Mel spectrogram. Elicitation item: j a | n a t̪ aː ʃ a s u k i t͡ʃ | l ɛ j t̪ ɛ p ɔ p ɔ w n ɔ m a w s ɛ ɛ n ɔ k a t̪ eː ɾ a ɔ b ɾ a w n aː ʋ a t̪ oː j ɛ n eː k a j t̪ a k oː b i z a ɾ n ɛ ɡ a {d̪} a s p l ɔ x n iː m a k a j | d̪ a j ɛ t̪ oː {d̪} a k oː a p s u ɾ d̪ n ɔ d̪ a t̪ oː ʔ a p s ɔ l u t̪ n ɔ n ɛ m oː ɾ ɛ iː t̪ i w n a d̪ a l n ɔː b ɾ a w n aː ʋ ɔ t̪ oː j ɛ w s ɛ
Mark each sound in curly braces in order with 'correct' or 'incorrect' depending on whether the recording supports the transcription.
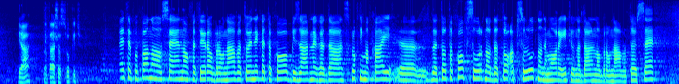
correct, incorrect: t̪

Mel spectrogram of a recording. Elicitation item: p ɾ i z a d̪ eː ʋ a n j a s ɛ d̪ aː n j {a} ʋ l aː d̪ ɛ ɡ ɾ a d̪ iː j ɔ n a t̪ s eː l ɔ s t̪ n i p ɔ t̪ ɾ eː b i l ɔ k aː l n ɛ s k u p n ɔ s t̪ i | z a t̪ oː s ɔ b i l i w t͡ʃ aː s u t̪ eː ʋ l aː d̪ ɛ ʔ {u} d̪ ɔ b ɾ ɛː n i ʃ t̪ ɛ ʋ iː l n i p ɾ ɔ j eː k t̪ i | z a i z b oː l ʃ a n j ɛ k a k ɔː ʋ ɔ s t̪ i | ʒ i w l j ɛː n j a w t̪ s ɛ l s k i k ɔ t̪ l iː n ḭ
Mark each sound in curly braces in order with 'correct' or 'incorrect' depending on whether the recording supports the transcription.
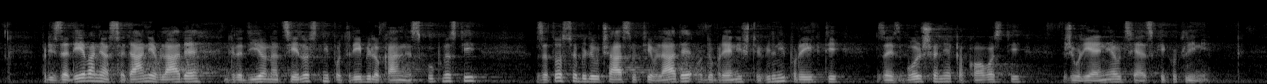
incorrect: ɛ, incorrect: ɔ

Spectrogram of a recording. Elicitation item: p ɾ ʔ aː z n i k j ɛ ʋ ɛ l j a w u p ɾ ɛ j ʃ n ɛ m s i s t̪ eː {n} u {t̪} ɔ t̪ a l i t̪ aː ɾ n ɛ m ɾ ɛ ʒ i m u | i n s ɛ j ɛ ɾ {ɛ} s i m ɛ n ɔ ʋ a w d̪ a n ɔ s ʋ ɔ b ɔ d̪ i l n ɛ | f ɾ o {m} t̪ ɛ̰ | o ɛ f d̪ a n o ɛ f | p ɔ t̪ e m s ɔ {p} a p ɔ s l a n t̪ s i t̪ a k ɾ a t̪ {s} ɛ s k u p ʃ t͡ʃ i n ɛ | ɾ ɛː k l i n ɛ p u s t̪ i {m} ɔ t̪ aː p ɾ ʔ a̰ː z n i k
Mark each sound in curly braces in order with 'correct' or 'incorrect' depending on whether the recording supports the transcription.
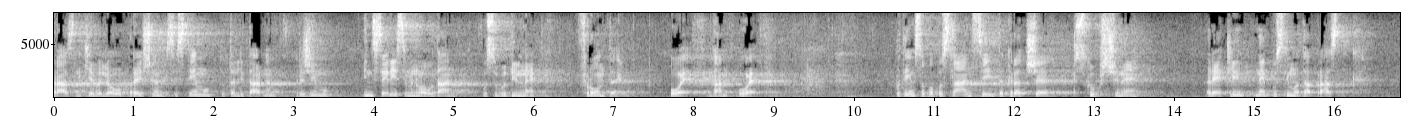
incorrect: m, correct, incorrect: e, incorrect: n, correct, incorrect: ʃ, correct

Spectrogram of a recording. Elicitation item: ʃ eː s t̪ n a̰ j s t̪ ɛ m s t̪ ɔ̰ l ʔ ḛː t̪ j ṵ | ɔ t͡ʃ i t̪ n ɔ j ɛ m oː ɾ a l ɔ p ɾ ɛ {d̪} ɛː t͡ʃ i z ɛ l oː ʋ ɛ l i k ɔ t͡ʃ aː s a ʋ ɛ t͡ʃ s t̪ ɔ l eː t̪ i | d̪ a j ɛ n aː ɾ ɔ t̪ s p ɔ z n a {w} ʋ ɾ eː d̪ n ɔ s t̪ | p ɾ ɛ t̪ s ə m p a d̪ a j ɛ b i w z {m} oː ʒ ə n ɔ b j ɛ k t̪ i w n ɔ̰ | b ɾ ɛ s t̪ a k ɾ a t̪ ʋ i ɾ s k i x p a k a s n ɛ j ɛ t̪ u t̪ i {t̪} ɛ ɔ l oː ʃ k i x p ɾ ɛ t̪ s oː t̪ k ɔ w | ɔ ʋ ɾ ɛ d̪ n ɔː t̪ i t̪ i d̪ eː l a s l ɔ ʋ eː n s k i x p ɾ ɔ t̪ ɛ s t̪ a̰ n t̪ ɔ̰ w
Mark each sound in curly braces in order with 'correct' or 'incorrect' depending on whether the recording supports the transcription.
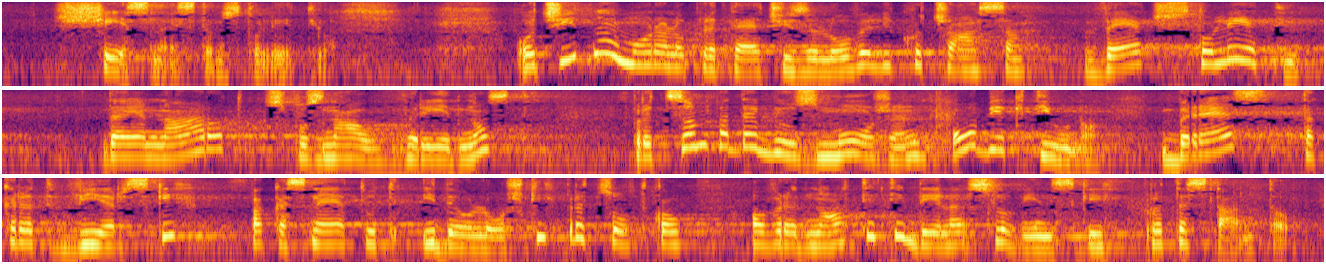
incorrect: t̪, correct, correct, incorrect: d̪

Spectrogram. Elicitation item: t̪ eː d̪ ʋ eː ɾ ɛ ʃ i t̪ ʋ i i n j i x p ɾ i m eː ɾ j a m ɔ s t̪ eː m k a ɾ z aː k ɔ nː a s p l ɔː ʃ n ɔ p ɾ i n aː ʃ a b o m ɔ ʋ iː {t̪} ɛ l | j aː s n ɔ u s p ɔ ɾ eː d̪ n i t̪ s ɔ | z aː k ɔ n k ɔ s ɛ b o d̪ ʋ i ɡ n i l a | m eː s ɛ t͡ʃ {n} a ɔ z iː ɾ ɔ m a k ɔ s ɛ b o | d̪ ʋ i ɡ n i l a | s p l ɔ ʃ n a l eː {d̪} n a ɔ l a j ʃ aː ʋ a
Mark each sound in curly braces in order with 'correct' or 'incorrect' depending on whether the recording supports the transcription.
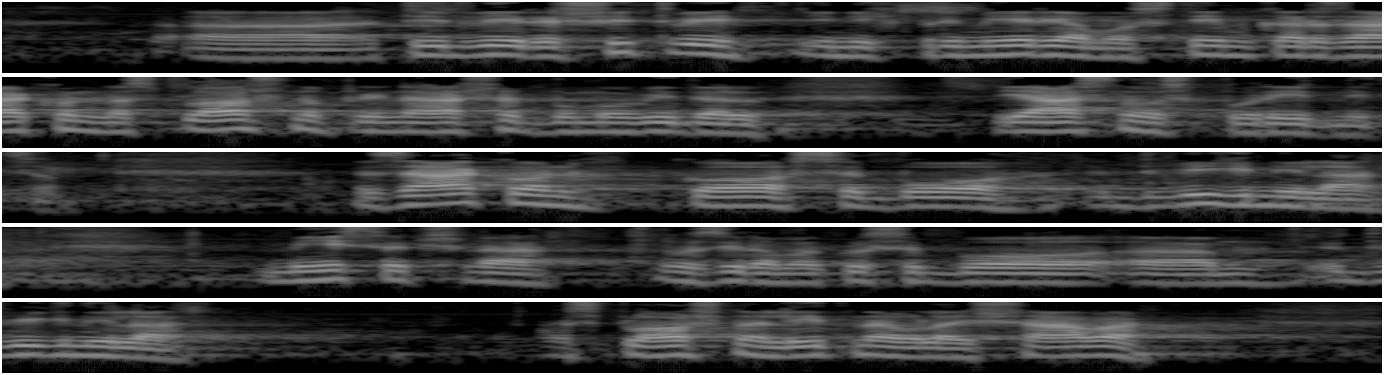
incorrect: d̪, correct, incorrect: t̪

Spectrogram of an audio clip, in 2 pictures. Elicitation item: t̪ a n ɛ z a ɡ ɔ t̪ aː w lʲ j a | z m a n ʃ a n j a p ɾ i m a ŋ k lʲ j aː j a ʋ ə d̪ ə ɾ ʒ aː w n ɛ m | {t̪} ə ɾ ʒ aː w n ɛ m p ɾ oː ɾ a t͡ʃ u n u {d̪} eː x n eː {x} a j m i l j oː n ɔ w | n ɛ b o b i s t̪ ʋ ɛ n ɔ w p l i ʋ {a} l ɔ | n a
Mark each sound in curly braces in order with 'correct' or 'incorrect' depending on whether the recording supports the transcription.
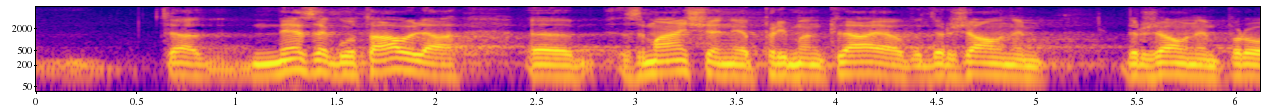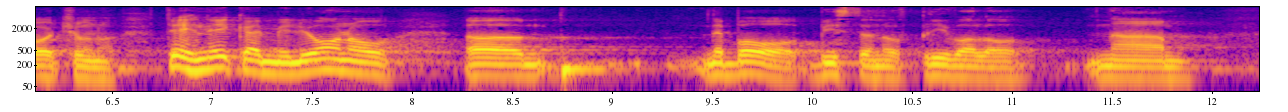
incorrect: d̪, incorrect: t̪, incorrect: k, correct

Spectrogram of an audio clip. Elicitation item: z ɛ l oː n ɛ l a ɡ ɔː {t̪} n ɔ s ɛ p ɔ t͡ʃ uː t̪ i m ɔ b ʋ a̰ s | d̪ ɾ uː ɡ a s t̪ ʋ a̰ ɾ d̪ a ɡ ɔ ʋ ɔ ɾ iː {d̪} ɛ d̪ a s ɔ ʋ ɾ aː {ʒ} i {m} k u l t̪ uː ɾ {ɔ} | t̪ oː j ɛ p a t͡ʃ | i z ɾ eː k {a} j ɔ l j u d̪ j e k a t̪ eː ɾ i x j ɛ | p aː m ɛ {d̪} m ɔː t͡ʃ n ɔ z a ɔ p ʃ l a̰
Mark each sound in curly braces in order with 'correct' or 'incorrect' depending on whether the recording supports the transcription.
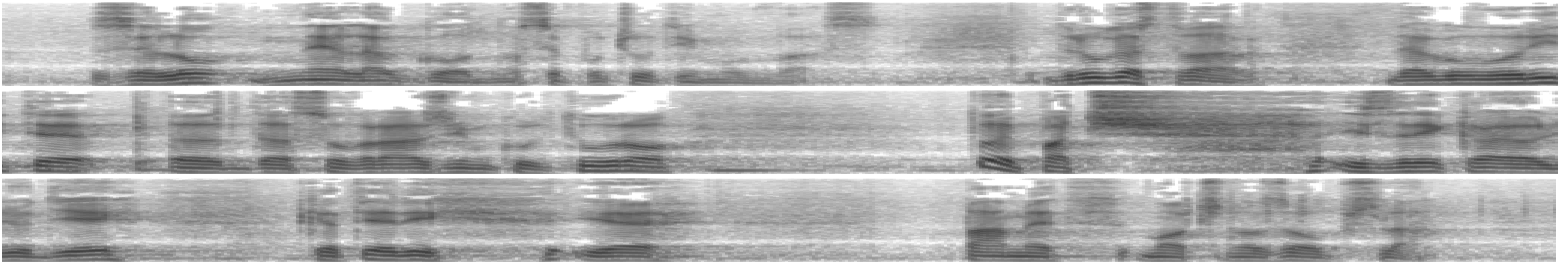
incorrect: d̪, incorrect: t̪, correct, correct, correct, correct, incorrect: t̪

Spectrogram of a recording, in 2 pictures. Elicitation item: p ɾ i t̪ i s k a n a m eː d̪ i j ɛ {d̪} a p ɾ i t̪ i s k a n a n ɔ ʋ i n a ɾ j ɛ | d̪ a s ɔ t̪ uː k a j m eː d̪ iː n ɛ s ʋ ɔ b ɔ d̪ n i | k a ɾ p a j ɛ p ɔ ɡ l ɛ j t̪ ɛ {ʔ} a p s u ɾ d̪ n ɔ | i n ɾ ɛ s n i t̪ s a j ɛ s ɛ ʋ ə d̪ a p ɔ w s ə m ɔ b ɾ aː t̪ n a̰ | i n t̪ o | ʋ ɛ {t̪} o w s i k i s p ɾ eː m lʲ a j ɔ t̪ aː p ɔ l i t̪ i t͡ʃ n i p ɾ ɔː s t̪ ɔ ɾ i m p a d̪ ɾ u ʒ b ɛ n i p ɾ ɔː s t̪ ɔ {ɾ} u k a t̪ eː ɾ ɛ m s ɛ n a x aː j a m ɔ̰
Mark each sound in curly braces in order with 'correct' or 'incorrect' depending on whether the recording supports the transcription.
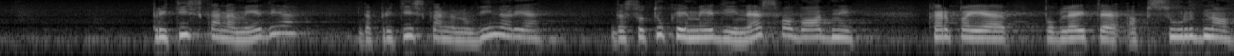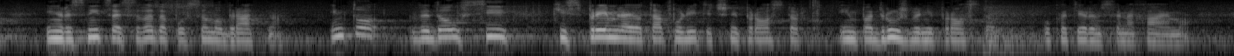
correct, correct, incorrect: d̪, correct

